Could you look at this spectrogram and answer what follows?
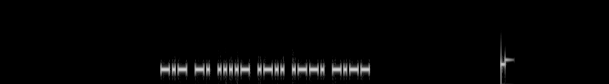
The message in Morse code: KN4LPY

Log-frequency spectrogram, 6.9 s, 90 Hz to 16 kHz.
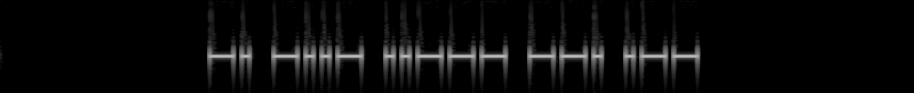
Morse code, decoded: NX2GW

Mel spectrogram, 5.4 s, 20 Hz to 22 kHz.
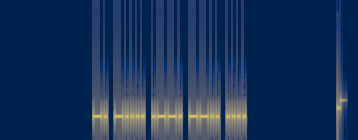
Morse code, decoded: N6PZH

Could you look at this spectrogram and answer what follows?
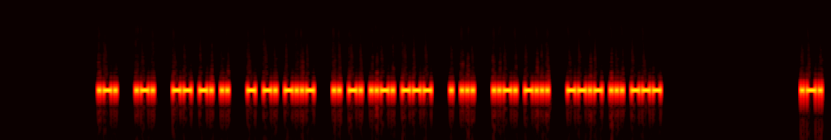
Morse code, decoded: R R MNI TNX INFO ES FB QSO R

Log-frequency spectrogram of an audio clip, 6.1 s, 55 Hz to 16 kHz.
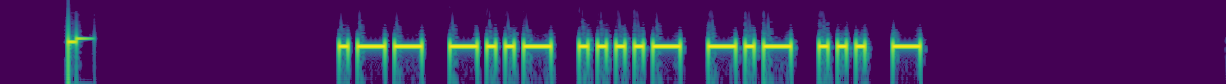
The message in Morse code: WX4KST

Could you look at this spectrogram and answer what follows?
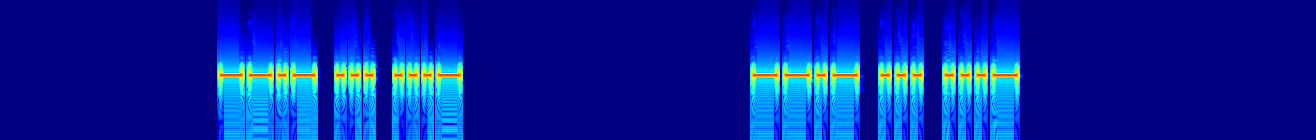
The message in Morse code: QSV QSV

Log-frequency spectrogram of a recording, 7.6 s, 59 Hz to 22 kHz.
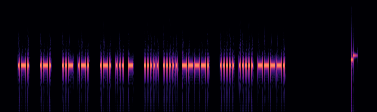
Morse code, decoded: R R UR RST 559 559

